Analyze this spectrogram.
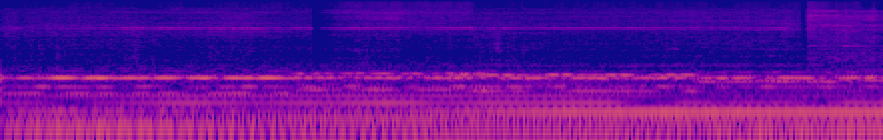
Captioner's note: machine buzzing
